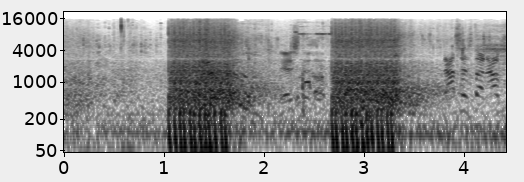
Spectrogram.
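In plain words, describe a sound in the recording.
A rifle fires two rapid bursts of gunshots.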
